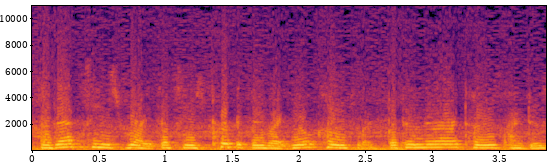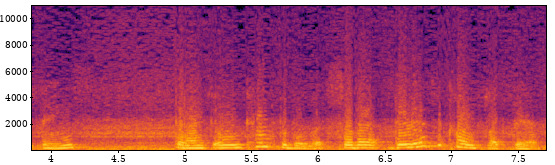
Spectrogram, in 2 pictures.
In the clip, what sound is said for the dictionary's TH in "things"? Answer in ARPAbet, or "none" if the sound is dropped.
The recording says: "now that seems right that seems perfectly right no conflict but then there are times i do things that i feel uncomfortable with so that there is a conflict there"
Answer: TH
